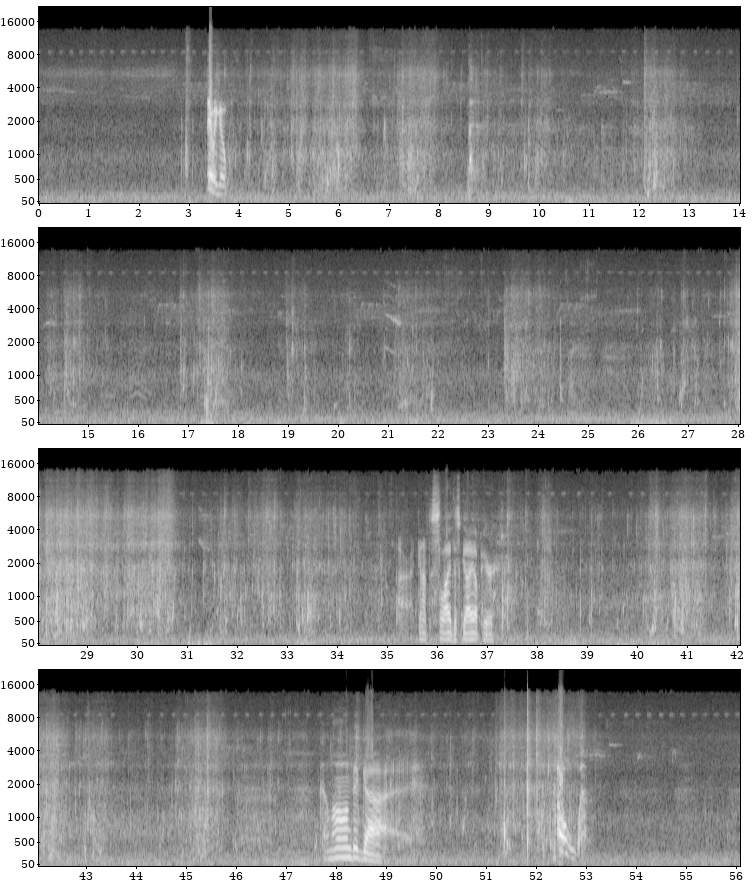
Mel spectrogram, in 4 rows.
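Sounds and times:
fish splashing at water surface: 0:03.8 - 0:10.3, 0:12.0 - 0:13.0, 0:14.1 - 0:15.4, 0:16.8 - 0:18.0, 0:23.3 - 0:24.4, 0:26.3 - 0:35.1, 0:37.1 - 0:47.6, 0:49.5 - 0:53.1.

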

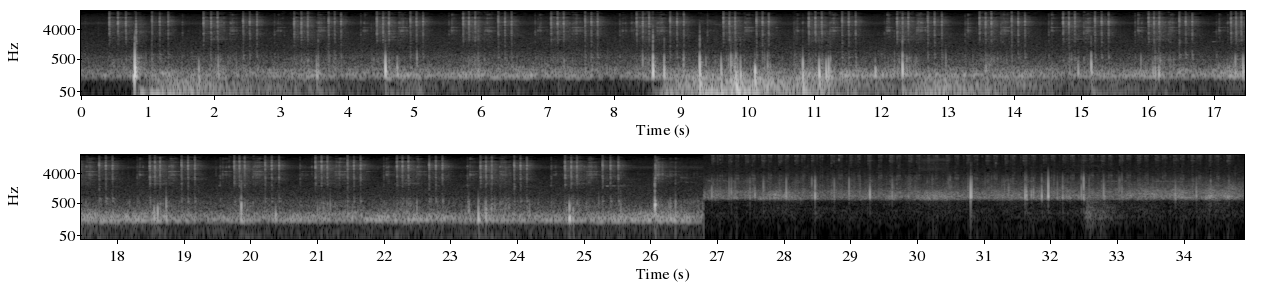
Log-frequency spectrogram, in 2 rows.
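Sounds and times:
low knocks and creaks: 0:00.8 - 0:05.7, 0:08.6 - 0:16.2
low rumble: 0:00.8 - 0:05.7, 0:08.7 - 0:16.0.

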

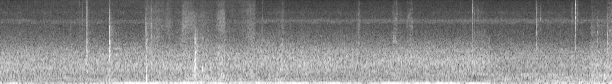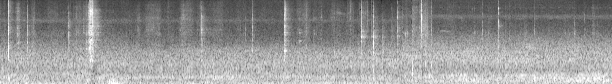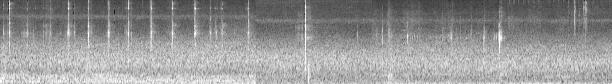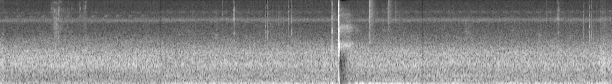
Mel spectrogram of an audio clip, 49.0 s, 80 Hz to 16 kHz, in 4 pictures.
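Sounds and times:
small metallic clicks and taps: 0:21.7 - 0:29.6.

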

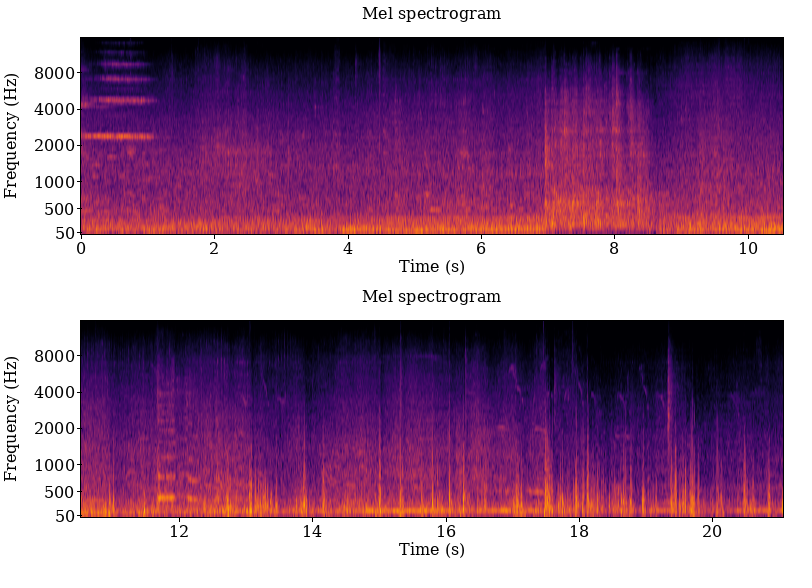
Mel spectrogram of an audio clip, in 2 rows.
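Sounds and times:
minibus engine running: 0:01.0 - 0:21.0
rattling knocks: 0:06.9 - 0:08.8
horn toot: 0:11.6 - 0:12.6.

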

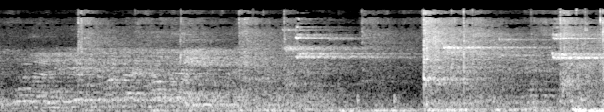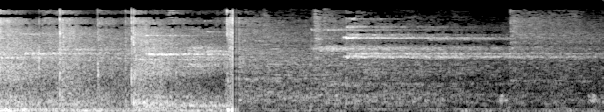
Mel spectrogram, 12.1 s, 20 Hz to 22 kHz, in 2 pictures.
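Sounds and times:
rackets hitting shuttlecock: 0:02.4 - 0:08.5
shoes squeaking: 0:02.6 - 0:08.4, 0:09.2 - 0:12.0.

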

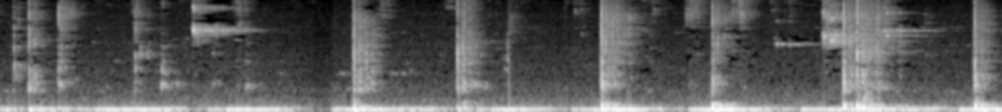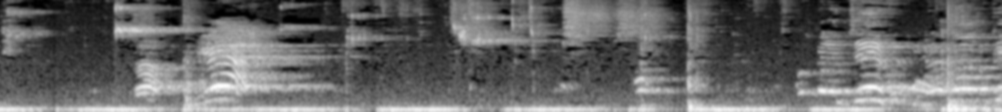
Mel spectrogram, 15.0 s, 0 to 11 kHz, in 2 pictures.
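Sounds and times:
basketball bouncing on hard court: 0:00.0 - 0:02.0, 0:02.6 - 0:07.7, 0:12.6 - 0:13.0, 0:14.5 - 0:15.0
steady low hum: 0:00.0 - 0:15.0.

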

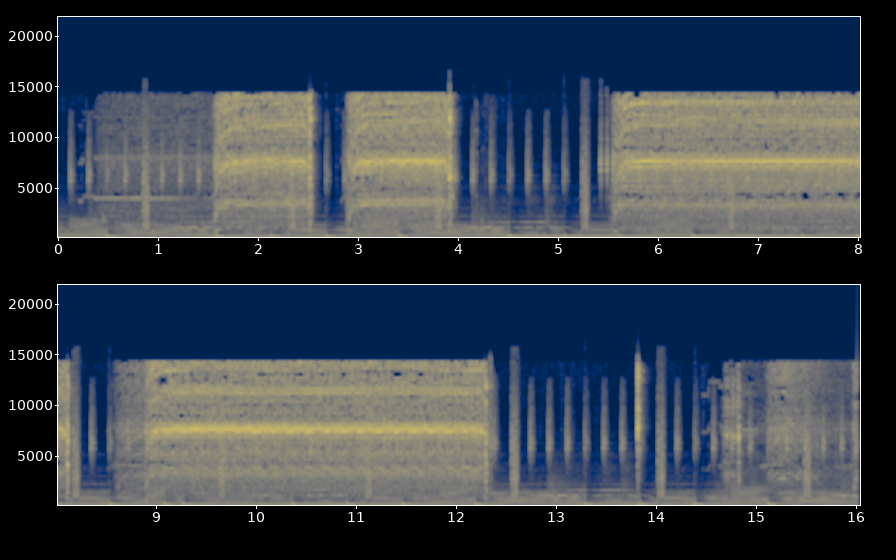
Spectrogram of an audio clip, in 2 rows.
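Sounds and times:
background music with beat: 0:00.0 - 0:16.0
cordless drill running: 0:01.6 - 0:04.0, 0:05.6 - 0:12.4.

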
